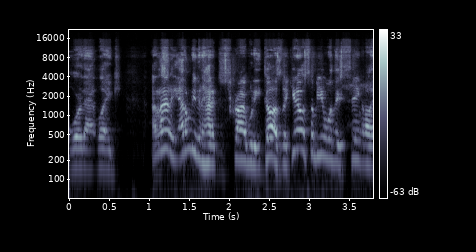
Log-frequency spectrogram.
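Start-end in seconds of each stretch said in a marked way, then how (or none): none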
